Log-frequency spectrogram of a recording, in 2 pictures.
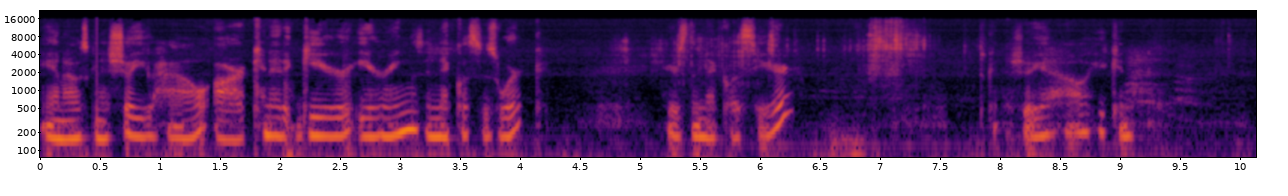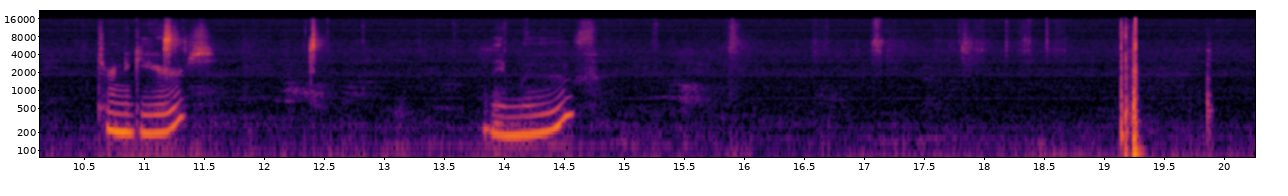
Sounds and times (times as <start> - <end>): Speech: 0.0 - 4.2, 5.2 - 6.3, 7.8 - 9.8, 10.6 - 15.8
Inside, small room: 0.0 - 20.2.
